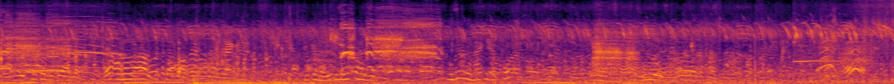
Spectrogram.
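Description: Roosters crow and hens cluck continuously at the Jomashuy poultry market, with several overlapping birds nearby and farther off, all under steady crowd murmur and market talk.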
